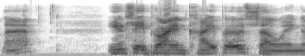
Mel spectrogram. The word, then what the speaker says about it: Kuipers: You can see Brian Kuipers showing, or actually I think it's supposed to be pronounced Cowpers.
